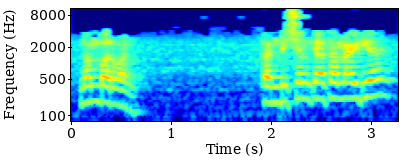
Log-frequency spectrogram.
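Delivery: usual speaking voice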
